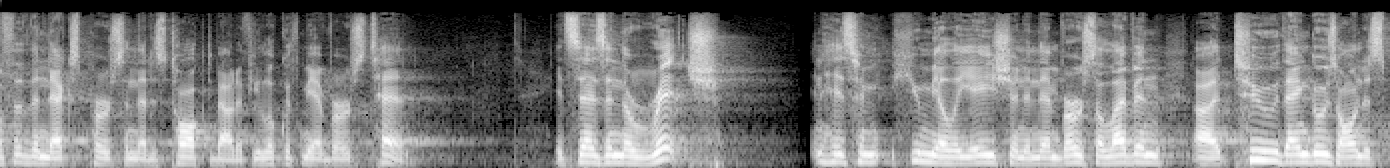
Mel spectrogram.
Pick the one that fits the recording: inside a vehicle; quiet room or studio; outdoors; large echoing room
large echoing room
